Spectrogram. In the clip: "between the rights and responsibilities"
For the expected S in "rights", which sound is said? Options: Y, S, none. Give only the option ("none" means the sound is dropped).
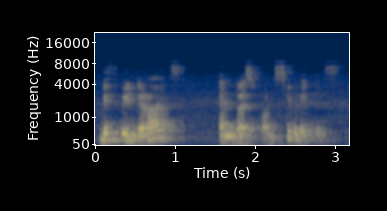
S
